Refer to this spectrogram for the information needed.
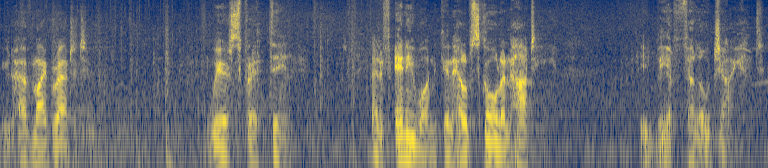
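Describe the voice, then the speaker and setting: A man's voice: sits low, moderate pace, pauses often, fairly bright tone, slight background noise. A man playing a proud, stern boar shapeshifter in human form in a video game, speaking in a blunt, formal, dry manner. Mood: businesslike. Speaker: game character, exiled advisor. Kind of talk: video game cinematic acting.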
